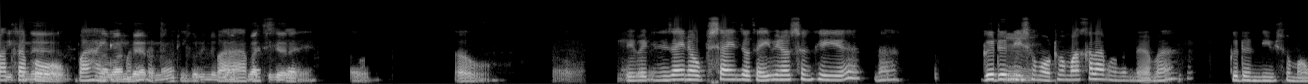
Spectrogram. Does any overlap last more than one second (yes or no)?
yes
